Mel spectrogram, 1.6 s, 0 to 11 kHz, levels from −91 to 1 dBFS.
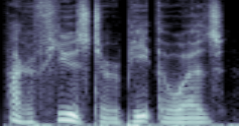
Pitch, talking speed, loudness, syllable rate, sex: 120 Hz, 225 wpm, -17 LUFS, 6.3 syllables/s, male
